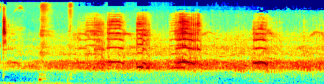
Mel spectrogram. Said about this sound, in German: Was ich natürlich jahreszeitlich extrem interessant finde, und da bin ich immer am Fenster, ist, wenn eben die, der Vogelflug beginnt hin und zurück. Also die Wildgänse, die hier rüberziehen und die Kraniche.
